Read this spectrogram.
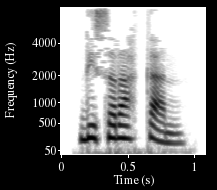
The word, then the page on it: diserahkan: indonesian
